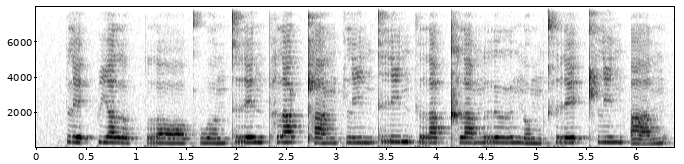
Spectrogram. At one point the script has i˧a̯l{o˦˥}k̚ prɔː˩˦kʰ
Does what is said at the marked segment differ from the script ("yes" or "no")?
yes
